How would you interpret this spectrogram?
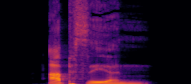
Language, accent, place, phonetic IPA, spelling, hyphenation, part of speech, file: German, Germany, Berlin, [ˈäpzeː(ə)n], absehen, ab‧se‧hen, verb, De-absehen.ogg
- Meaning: 1. to foresee 2. to realize, to convince oneself of 3. to overlook, to disregard, to refrain (to willfully not refer to a fact) 4. to be after, to design [with es and auf (+ accusative)]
